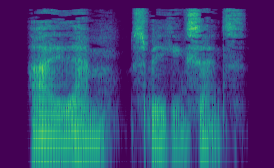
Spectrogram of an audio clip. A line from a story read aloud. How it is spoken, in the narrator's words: Kieran said softly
